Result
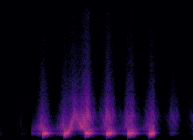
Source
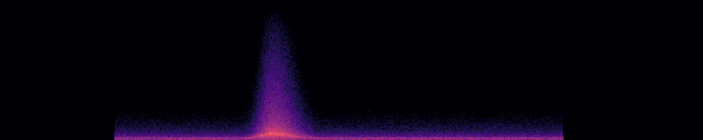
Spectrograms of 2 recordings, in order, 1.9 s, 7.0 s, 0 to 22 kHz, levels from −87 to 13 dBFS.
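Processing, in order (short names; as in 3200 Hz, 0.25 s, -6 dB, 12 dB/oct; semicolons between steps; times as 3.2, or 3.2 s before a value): G.711 law mismatch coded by mu; in parallel at -0.5 dB: compressor, threshold -38 dBFS, peak gain reduction 17 dB; on the sum: added noise white -66 dBFS; wide varispeed 3.64×; high shelf 7100 Hz -7 dB; de-hum 108.7 Hz, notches 37; LFO high-pass saw up 4.7 Hz 970–2600 Hz; low shelf 160 Hz -9 dB; notch 1400 Hz, Q 5.1; on a send: thin delay 64 ms, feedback 85%, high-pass 3500 Hz, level -15 dB; on the sum: dB-linear tremolo 4.6 Hz, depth 23 dB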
